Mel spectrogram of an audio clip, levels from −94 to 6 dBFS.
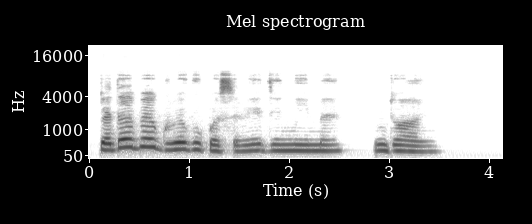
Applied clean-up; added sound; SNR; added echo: neural mask model DeepFilterNet 3.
